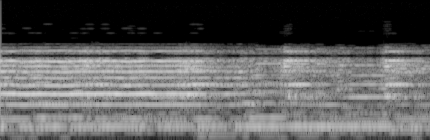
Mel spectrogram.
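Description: Traditional Teochew opera ensemble playing an instrumental passage between vocal lines, led by plucked strings over sustained pitched notes.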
